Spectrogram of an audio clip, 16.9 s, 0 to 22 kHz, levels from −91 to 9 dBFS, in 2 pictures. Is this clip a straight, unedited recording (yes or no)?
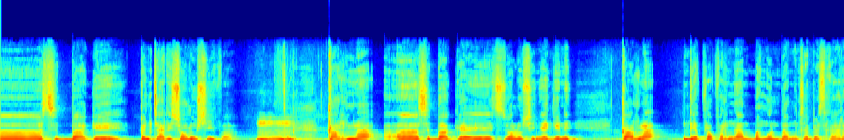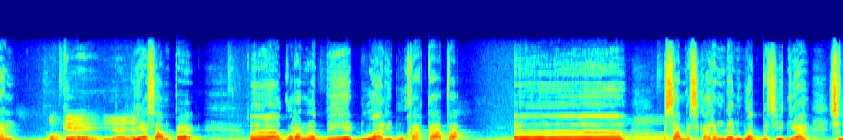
yes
